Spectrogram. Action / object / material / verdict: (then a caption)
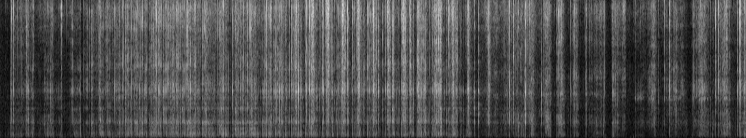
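scrape / small woven bamboo bowl / bamboo / none. Long nails scratch the underside of a small, hollow woven bamboo bowl, producing a dense, rapid, bright scraping with a high, hissy texture. The bowl is then turned over and its painted inside is scratched, and the strokes become sparser and more broken.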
